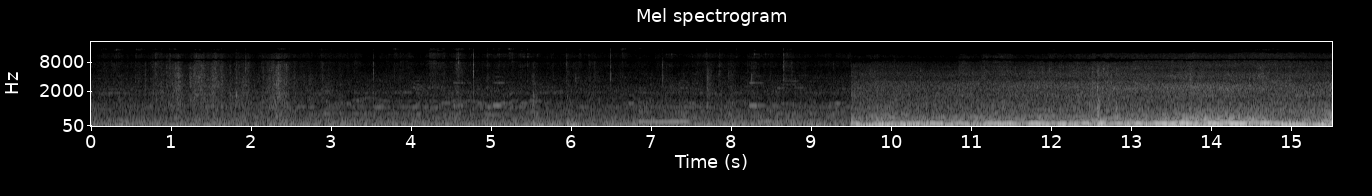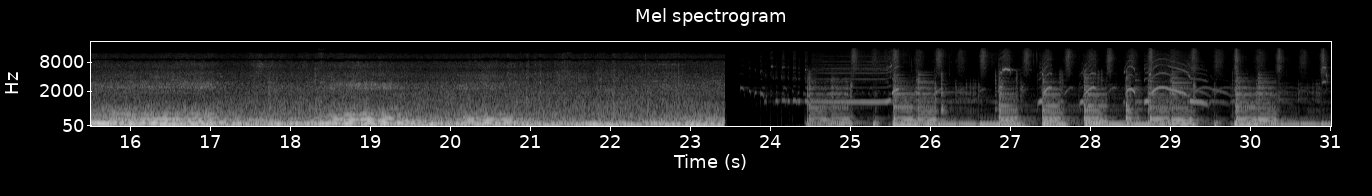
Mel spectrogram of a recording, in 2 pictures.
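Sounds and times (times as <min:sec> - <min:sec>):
road noise inside car: 0:09.4 - 0:23.5
car engine accelerating: 0:09.5 - 0:23.4.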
